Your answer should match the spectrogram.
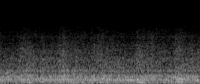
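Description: Small tabletop egg incubator running, its fan giving a steady hum with a constant low tone.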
